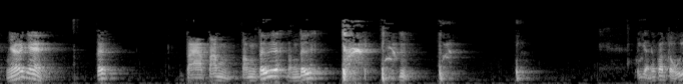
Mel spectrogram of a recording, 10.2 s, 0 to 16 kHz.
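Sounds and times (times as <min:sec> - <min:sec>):
speech: 0:00.1 - 0:00.8, 0:01.4 - 0:01.8, 0:02.8 - 0:06.7, 0:09.6 - 0:10.2
person coughing during a Buddhist dharma talk: 0:05.2 - 0:07.0, 0:07.7 - 0:08.0.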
